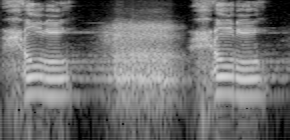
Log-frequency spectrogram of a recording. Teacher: حا پیش حو، را پیش رو، حرو، حرو. را کو پر پڑھیں گے، را پر پیش ہے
